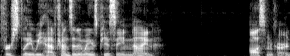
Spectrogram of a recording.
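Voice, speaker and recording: A man speaks at a moderate pace, his pitch varying in an ordinary way. The recording itself is very clean, the background silent. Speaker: trading card collector and YouTuber. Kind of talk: casual unboxing commentary. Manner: casual with frequent fillers.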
